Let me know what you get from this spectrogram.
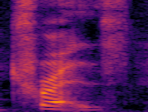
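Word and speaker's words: treize: is pronounced dews and 13 is tres tres or tres well no it's actually tres and tres is is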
